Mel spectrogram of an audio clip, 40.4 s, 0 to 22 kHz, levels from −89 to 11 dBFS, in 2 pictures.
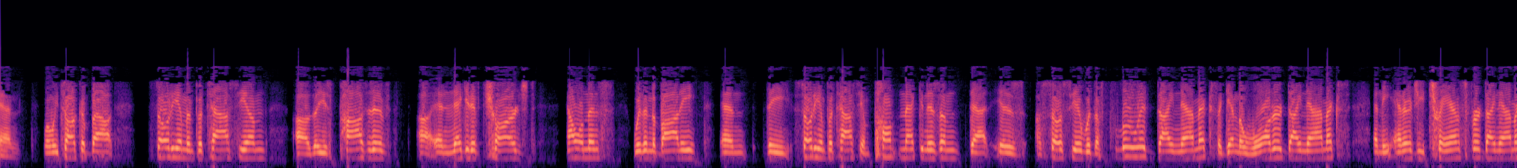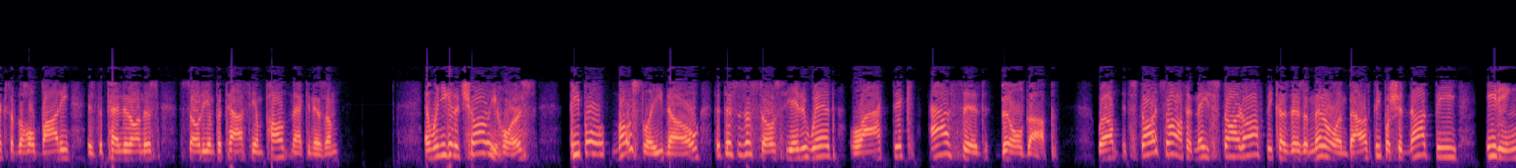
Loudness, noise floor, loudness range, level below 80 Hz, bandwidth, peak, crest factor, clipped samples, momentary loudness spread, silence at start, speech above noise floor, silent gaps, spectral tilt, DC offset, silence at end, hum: -14 LUFS; -76 dBFS; 2 LU; -62 dBFS; 5.2 kHz; 0 dBFS; 14 dB; under 0.1%; 7 LU; 0 s; 63 dB; none; -7.5 dB/octave; under 0.1%; 0 s; none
